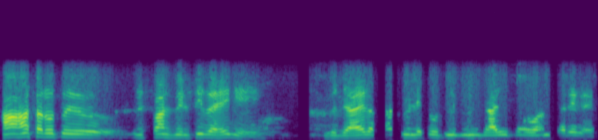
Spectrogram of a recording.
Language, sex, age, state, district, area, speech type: Hindi, male, 30-45, Uttar Pradesh, Azamgarh, rural, conversation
